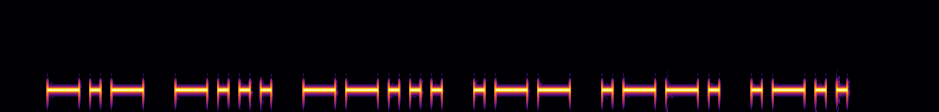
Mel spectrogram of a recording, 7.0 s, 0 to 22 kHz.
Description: Morse code, heard as a keyed tone, about 15 wpm, 700 Hz. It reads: KB7WPL
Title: USA Call Signs - 6 Characters - Repeated 2x - 15wpm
